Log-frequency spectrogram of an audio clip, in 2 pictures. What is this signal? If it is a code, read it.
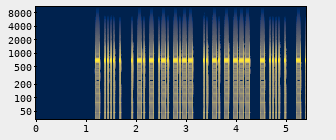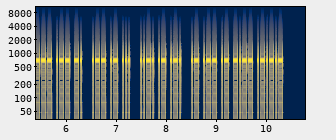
Morse code, heard as a keyed tone, about 37 wpm, 700 Hz. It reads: THE ENTRY INTO THE TOWN WAS FAR AWAY.
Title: Sentences from Top 1500 Words 40wpm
